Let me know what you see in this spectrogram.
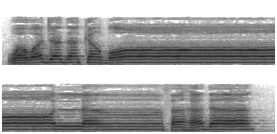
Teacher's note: شوف عد معي 6 حركات، لأن هذا المد مد لازم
